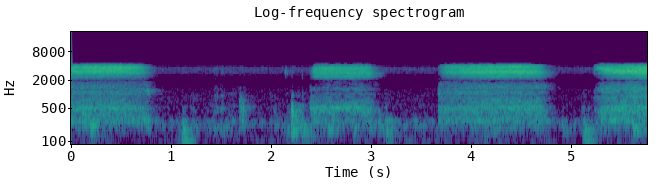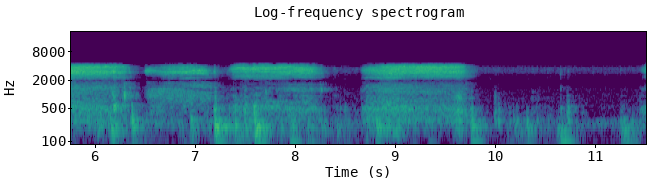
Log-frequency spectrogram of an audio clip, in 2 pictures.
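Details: Barn owls at a webcam nest box in intimidating behaviour, 24 June 2017, giving harsh, breathy hisses about a second long, repeated irregularly with short gaps, against faint rustling and knocks in an enclosed space.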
